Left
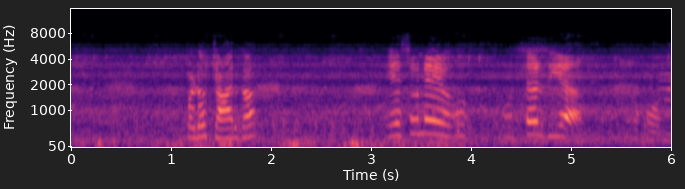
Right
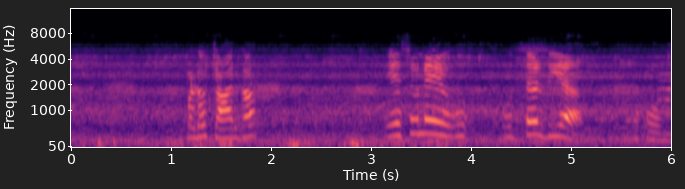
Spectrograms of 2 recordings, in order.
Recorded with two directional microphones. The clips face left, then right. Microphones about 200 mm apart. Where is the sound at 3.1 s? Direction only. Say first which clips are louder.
Right 2 dB; 15° right (ahead or behind).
